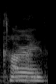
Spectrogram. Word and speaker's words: Cannes: No, it's pronounced Cannes.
